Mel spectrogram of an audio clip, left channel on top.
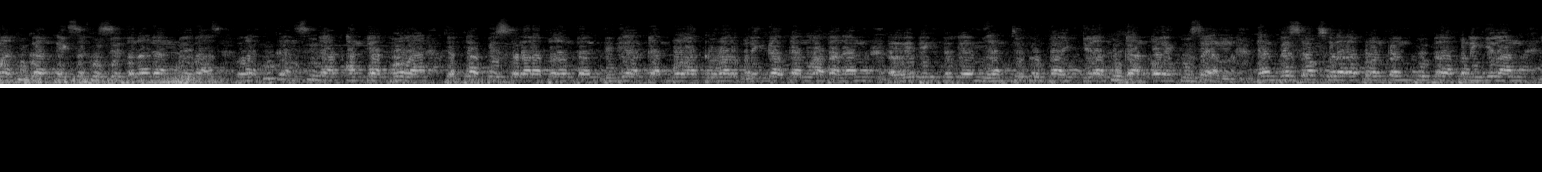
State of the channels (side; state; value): right; silent; 56 dB below the other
